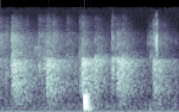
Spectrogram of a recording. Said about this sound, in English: If you're a first-time guest, this round of applause is for you. We want you to know that you are welcome here.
